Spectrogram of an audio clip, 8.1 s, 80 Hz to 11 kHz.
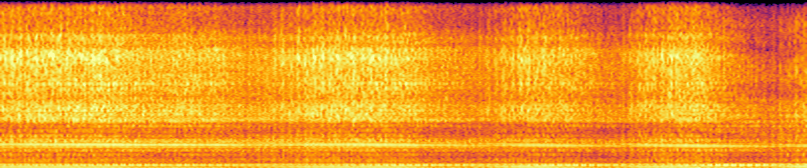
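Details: Freshly started turbo car on E98, rich on the low end, kept under 4 psi. Loud, lumpy idle with an uneven beat and a stumble near the end; tune is for a 6466 turbo with 1.05 housing but a Precision 7675 is fitted.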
